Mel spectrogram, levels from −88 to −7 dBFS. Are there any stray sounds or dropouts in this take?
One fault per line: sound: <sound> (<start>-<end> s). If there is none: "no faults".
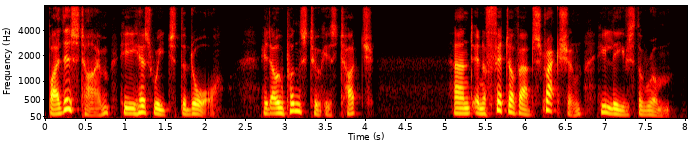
no faults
